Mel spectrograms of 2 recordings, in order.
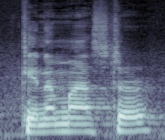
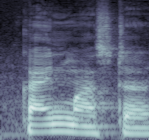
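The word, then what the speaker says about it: KineMaster: is from a'dope for video editing we have Cana master from a South Korean company called canna master corporations some pronounce it as kind master but the proper pronunciation is can a master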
